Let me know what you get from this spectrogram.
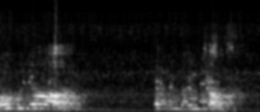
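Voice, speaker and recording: With noticeable background noise behind him, a man speaks at a fairly slow pace with an American accent. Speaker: motivational speaker. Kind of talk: seminar talk. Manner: animated.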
